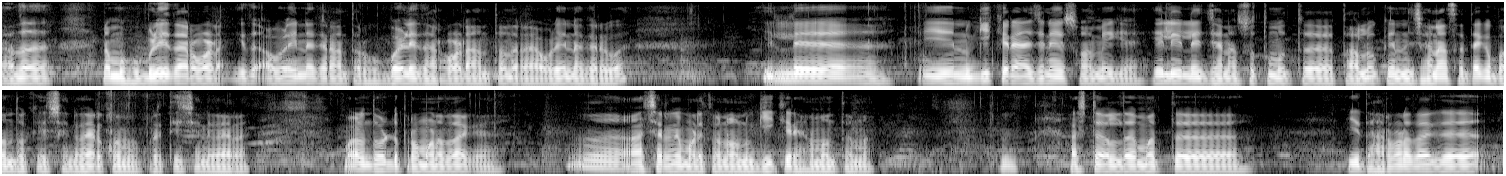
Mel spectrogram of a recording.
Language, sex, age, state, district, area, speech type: Kannada, male, 30-45, Karnataka, Dharwad, rural, spontaneous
